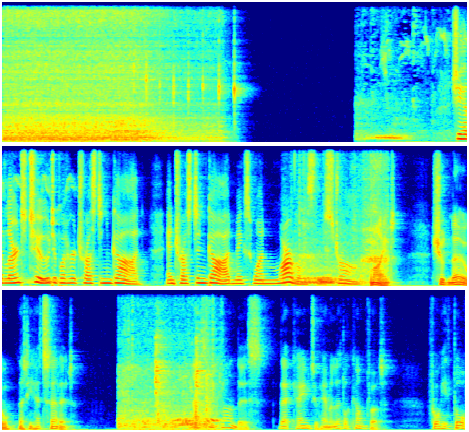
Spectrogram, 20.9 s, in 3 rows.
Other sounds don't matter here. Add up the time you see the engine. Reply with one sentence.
You can hear the engine for 3 seconds altogether.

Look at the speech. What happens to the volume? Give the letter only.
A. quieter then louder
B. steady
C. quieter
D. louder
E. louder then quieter
C.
